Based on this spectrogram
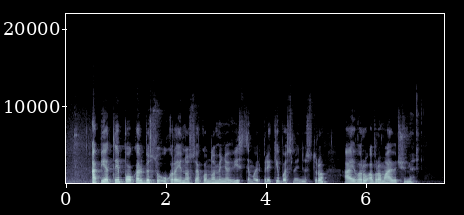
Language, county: Lithuanian, Šiauliai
